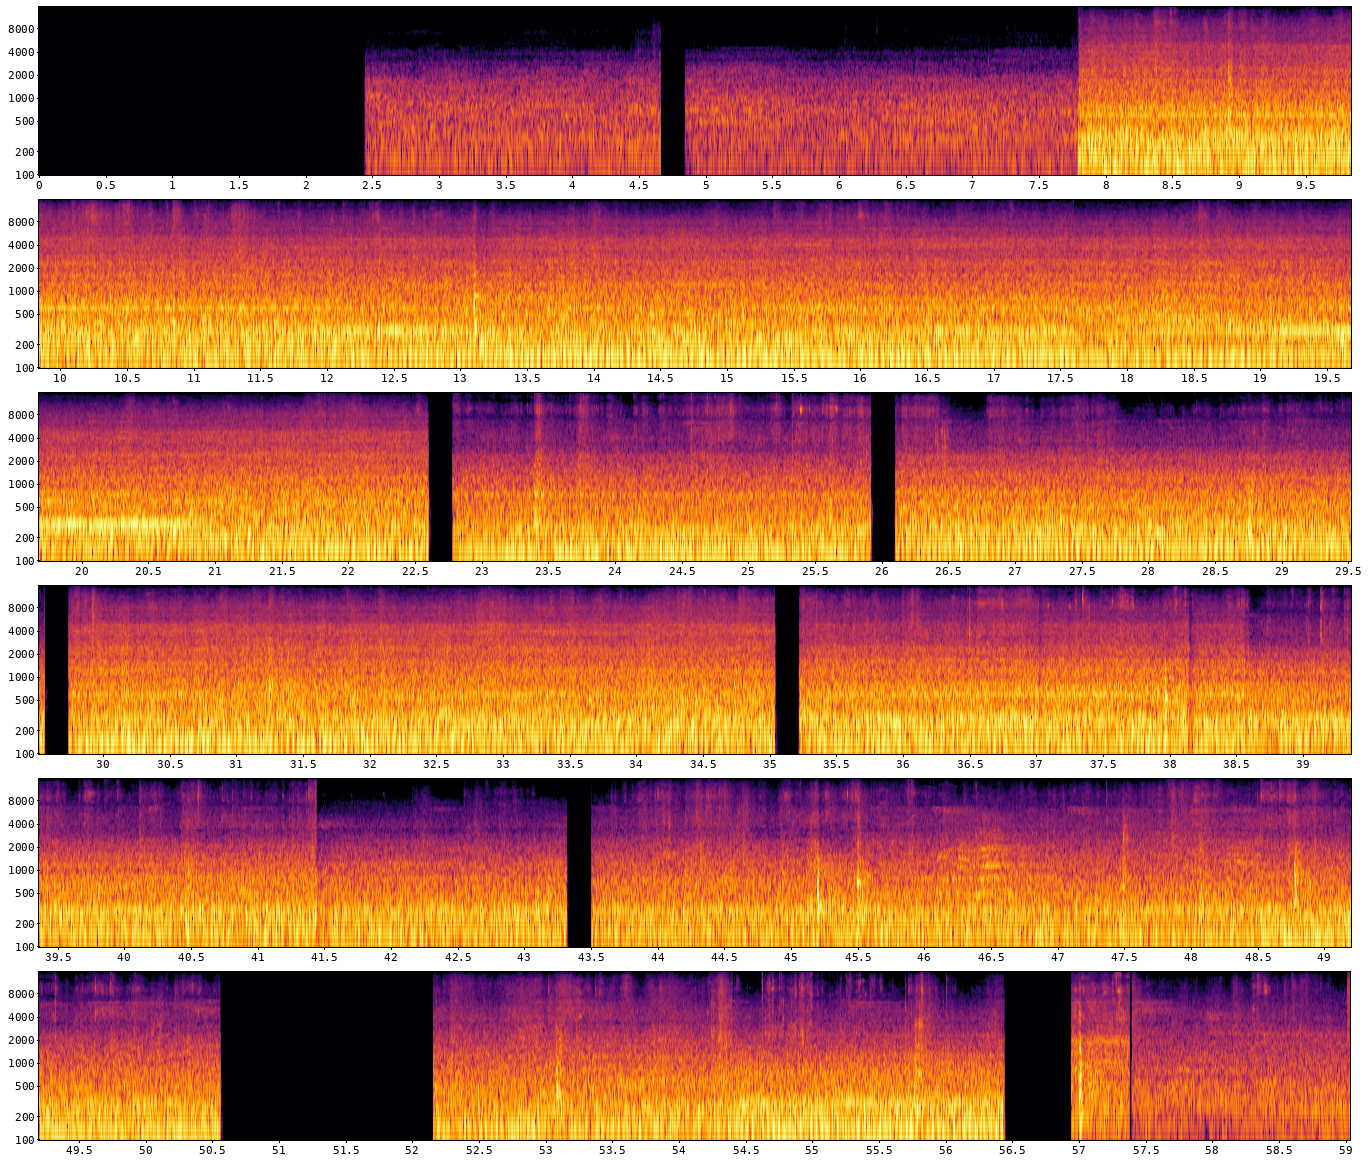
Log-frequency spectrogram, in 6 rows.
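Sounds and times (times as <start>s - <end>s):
loud machine hum: 7.8s - 50.6s, 52.2s - 58.0s.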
